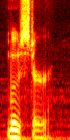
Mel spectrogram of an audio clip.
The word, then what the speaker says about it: Worcester: Although even with the CH spelling in my old reality, it was still pronounced Wooster.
